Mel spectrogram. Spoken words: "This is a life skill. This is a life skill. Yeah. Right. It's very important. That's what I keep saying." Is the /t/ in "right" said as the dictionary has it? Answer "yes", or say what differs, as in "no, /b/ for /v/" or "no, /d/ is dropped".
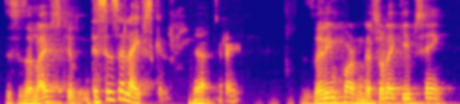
no, /t/ is dropped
